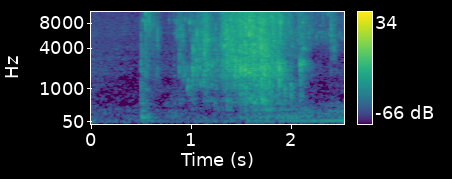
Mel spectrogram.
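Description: Water pours into a measuring container filled to the 300 ml mark, starting with a sudden splash and building to a steady, hissing trickle that swells in the middle and then eases off, close by with no talk.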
